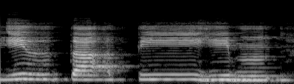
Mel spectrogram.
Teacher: تا کو حمزہ ساکن کے ساتھ ملائیں گے تو جھٹکے کے ساتھ ادا کریں گے۔ اس کے بعد تا کو یائے مدہ کے ساتھ ملاتے ہوئے کھینچ کر ادا کریں گے۔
